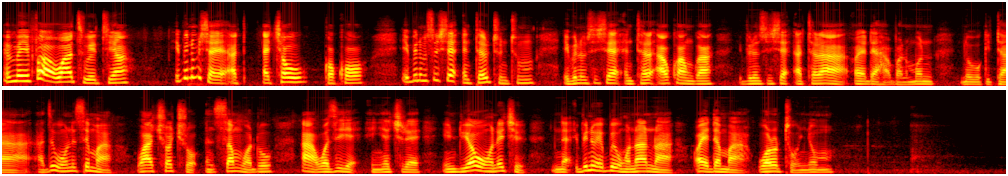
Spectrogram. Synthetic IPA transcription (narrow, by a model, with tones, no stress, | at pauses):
m̩˦mẽ˨ɲĩ˦fa˦˨wɔ˦a˦tʰɪ˨wæ˨tʰu˦a˦ | e˨bi˦nʊ̃˦mɕɛ˨ɛ̰˨ | ɛ˨t͡ɕʰɛ˦wʊ˦ | kʰɔ˨kʰɔː˦ | e˨bi˦nʊ̃˦m˦sʊ˦ɕɛ˦n̩˨tʰa˨ɾɪ˦tʰũ˨ntʰũ˦m | e˨bi˦nʊ̃˦m˦sʊ˦ɕɛ˦n̩˨tʰa˨ɾɪ˦ʔa̰˨˦kʷʰa˦˨ŋ̩˨ɡʷa˦ | e˨bi˦nʊ̃˦m˦sʊ˦ɕɛ˦ʔɛ̰˨tʰa˨ɾa˨ɔ˦jɛ˨dɛ˨ɦa̰˨bã˨nʊ̃˨mʊ̃˦n˦ | nã˨wɔ˨kʰi˨tʰa˨a̰˨d͡zɪ˦wɔ̃˨hʊ̃˦nʊ̃˦se˦mã˨ | wɔ˦a˦t͡ɕʰɪ˦ɾɔ˦t͡ɕʰɪ˨ɾɔ̰˨n̩˨sã˦mwɔ˨dʊ˦ | a˨wɔ˨d͡zɪ˦jɛ˨ɲɛ̃˦t͡ɕʰɪ˨ɾɛ˦ | n̩˨dɥɔ˦wɔ˨hʊ̃˨næ˦t͡ɕʰi˨ɾ | nã̰˨ʔe˨bi˦nʊ̃˦mæ˨bu˦e˦˨ɦɔ̃˨ñ˦a˦nʊ̃˨a˨ | ɔ̰˦jɛ˨dɛ˦mã˨wɔ˦ɾʊ˦tʰʊ˨ɲʊ̃˦m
